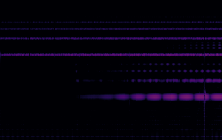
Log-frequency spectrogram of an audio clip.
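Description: Quiet synthesizer intro fading in: a steady high electronic tone with faint ticks about twice a second. About one and a half seconds in, a lower synth note joins, pulsing about twice a second, and the whole sound grows gradually louder.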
